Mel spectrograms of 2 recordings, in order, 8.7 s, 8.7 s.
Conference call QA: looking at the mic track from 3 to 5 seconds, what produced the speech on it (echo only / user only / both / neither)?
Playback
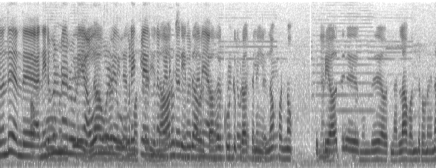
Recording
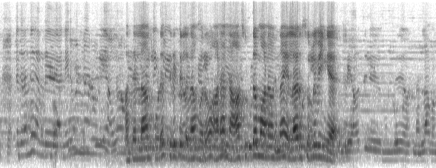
both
